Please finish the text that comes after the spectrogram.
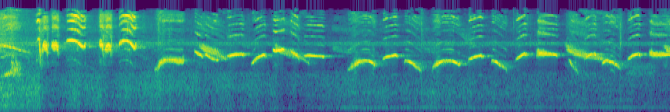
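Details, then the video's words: Large tame Chinese hwamei singing strongly: bright high whistles, then a steady run of arched, slurred notes, each about a third of a second apart. "Chim họa mi thuần - Bộ To - Hót hét rất tốt"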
